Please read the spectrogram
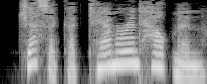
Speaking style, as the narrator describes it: I said in a shocked voice

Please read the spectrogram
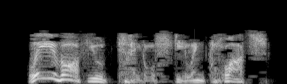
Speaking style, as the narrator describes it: I shouted

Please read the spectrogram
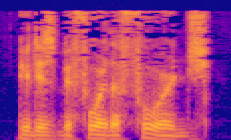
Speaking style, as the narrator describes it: he said

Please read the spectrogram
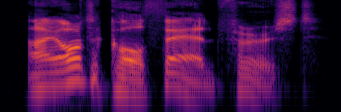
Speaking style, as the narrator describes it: Rick said

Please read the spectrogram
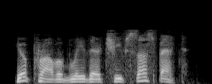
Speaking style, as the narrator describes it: she said irritably

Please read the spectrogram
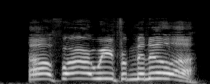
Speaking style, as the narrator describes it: Shafto hollers

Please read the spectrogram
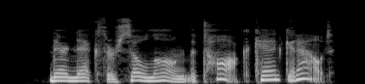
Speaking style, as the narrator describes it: her father said

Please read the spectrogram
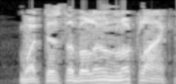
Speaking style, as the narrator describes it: asked Orfu

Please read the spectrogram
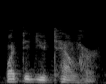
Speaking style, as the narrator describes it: muttered

